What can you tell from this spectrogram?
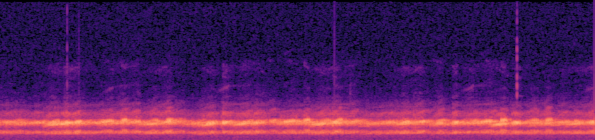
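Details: A spring wetland full of croaking frogs, captured live with no looping: a constant, dense chorus of rapid trills, slightly swelling and fading, with a few brief clicks.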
